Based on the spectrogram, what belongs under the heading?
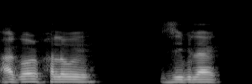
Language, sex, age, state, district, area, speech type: Assamese, male, 60+, Assam, Biswanath, rural, spontaneous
